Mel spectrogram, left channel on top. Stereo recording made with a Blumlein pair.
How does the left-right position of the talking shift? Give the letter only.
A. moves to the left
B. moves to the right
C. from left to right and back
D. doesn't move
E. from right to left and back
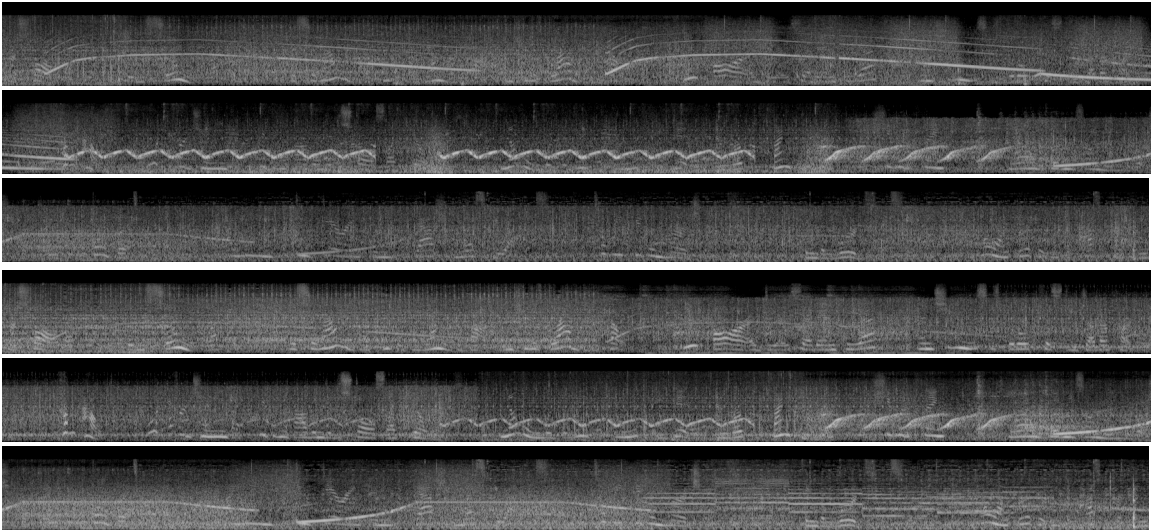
D.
